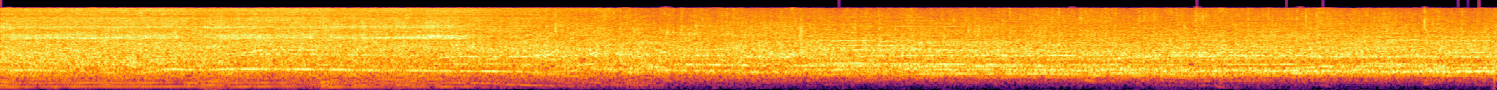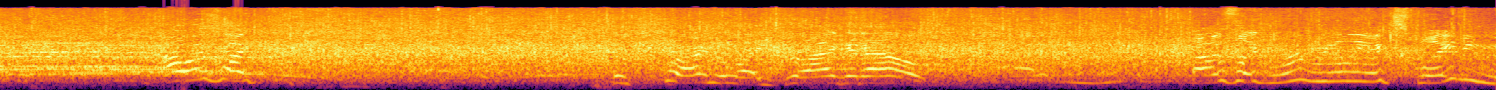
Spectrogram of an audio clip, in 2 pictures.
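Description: A chainsaw's engine runs for the first two to three seconds under a studio audience's screams and applause. The screaming and applause go on throughout, with laughter near the end.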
